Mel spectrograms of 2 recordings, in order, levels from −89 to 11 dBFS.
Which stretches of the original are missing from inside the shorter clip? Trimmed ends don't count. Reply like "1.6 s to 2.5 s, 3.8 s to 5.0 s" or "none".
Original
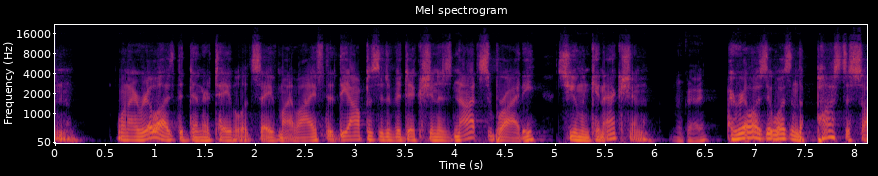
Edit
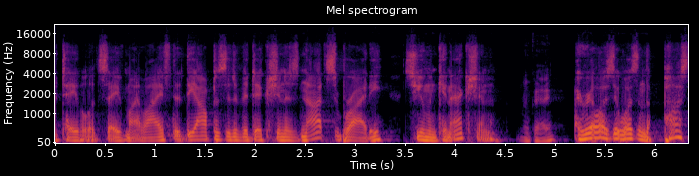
none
